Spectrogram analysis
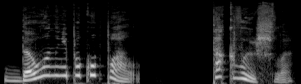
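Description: A woman's voice: high voice, huge pitch swings, unhurried, a little mellow, slightly rough, no room sound, clean studio sound, pitched above the performer's own voice, heavily acted. A woman voicing a somber, worried woman in a storybook reading. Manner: somber, reluctant.

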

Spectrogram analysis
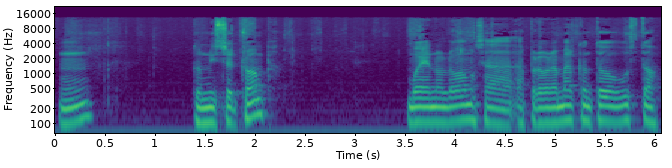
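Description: A man hosting a radio program, giving brief relaxed replies and backchannel sounds. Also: fairly low pitch, slow. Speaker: radio host. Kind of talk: casual radio chat.

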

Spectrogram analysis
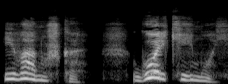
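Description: Man putting on a desperate young woman, tearful, imploring, raised higher, dry close sound. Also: big pitch swings, takes it slowly, fairly bright tone, breathy edge, no room sound, heavily acted. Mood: pleading. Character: grieving young Siberian woman, pleading and desperate.

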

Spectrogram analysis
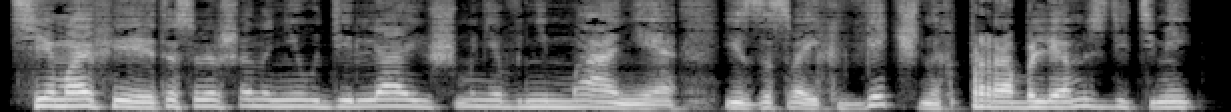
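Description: A man reading an audiobook, voicing a jealous, sarcastic rich wife in a high, shrill, accusing voice. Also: steady tone, a little slow, darkish tone, no echo, clean studio sound. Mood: indignant.

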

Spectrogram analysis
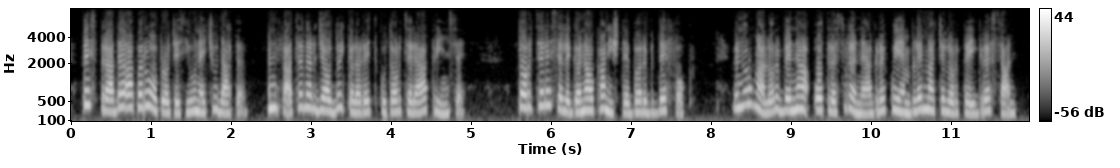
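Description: A woman with a high voice narrates an audiobook in steady, clear storytelling. The recording is close and dry, with a slightly dull, muffled tone. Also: no echo. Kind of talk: scripted narration.

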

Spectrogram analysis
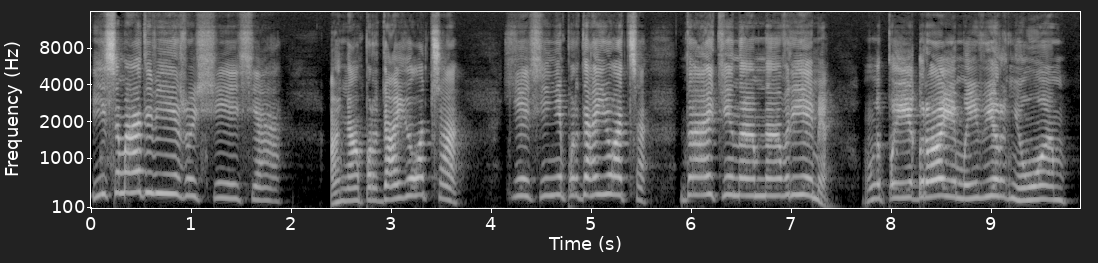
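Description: A man voicing a gang of tiny, excited otter-like creature children who chatter in squeaks. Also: slow pace, full character voice.

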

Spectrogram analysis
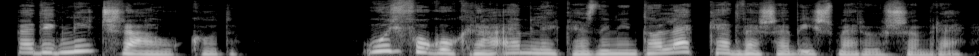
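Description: A woman reading a novel aloud, voicing a gentle, forgiving young woman in a soft, pleading manner. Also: low-pitched, lively intonation, creaky, slightly rough, dry recording, studio quality, full character voice.

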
